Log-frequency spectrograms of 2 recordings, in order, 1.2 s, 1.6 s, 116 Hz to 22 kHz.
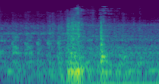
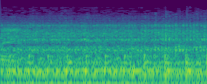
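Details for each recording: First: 1997 Cummins 12-valve diesel: brief start-up catch, then low, steady idle rumble with no knocks or misses; sounds normal at idle without load. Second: 1997 Cummins 12-valve diesel: normal-sounding idle, but steady chuffing pulse about three per second turns harsh, jake-brake-like blatting under engine load; exhaust-side cause unknown.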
